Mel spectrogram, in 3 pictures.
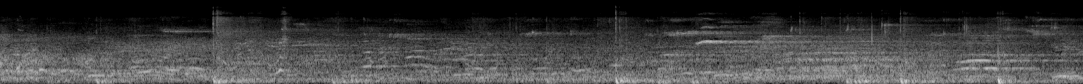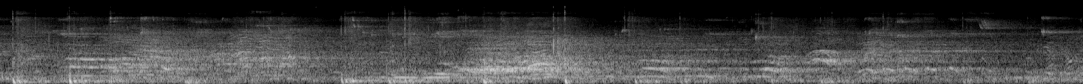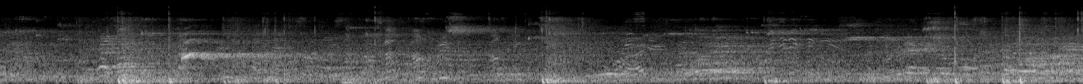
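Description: A volleyball being hit and passed again and again, with sharp slaps and thuds of hands and arms on the ball at irregular intervals. Players' voices and calls sound throughout, echoing in a large hall.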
